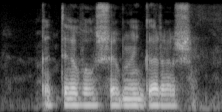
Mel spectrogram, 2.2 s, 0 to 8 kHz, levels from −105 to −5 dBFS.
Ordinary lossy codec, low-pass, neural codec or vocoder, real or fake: none; 7.2 kHz; codec, 16 kHz, 16 kbps, FunCodec, trained on LibriTTS, 50 frames a second; fake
